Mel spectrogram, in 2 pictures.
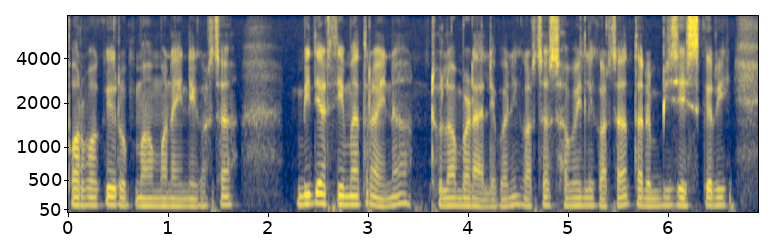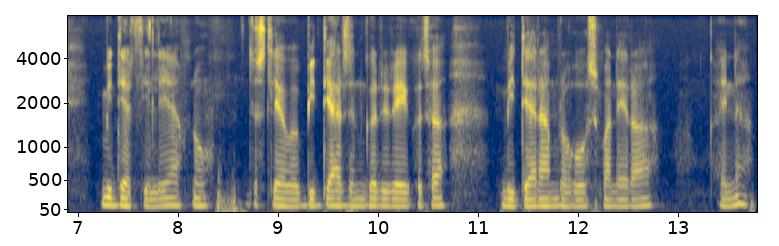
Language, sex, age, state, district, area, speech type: Nepali, male, 18-30, West Bengal, Darjeeling, rural, spontaneous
